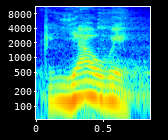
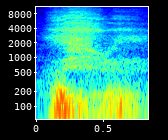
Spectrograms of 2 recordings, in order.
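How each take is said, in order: First: The word is said without an audible breath. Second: The word is said with an audible breath. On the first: "walang hinga" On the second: "May kasamang paghinga"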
